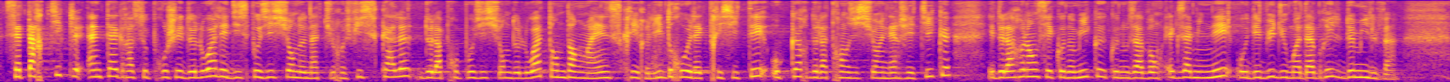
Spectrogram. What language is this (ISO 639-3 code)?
fra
